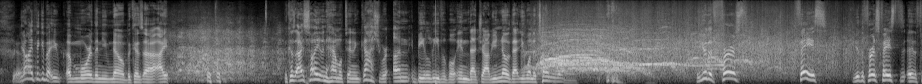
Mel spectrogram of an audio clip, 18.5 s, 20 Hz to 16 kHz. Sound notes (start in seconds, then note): 3.3 laughter; 10.4 cheers and applause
